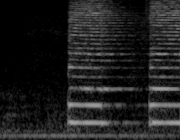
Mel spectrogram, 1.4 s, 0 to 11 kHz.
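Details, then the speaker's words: 2011 Harley-Davidson CVO Road Glide Ultra FLTRUSE, 31,692 miles, electrical check: two clean, steady horn blasts about half a second each, firm even pitch, no rasp or warble; horn works normally. "unit has a working horn"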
